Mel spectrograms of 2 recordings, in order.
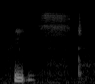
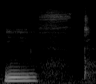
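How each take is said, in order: First: Said in the usual way. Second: "feast" split into f, then east; sounded out. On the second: Shown as a demonstration. Teacher decoding a word, "feast" sounded out in parts. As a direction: hold the f apart, then say the rest of "feast". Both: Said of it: "So my word is".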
